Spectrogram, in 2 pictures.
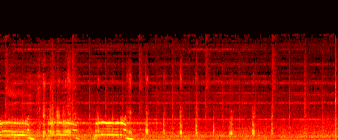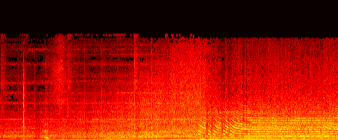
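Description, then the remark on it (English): A jumble of clicks, chirpy tones and murmuring voices builds until a loud, harsh game buzzer blares near the end, its rich stacked tones sustaining for a couple of seconds, signalling that time is up on the Who game. “The buzzer has sounded, which means we're out of time on the Who game.”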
